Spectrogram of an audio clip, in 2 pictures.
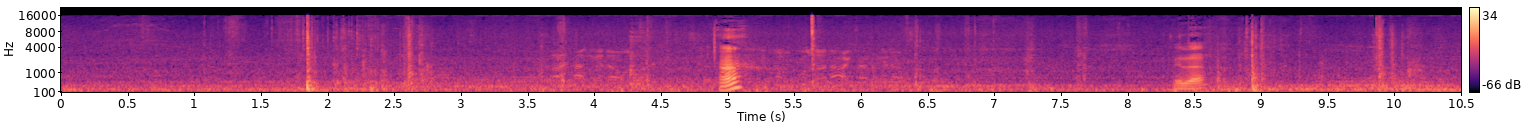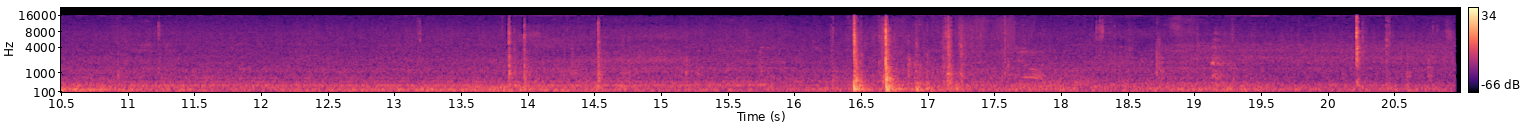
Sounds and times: Speech: 3.6 - 6.4, 8.3 - 8.7, 17.6 - 18.0.

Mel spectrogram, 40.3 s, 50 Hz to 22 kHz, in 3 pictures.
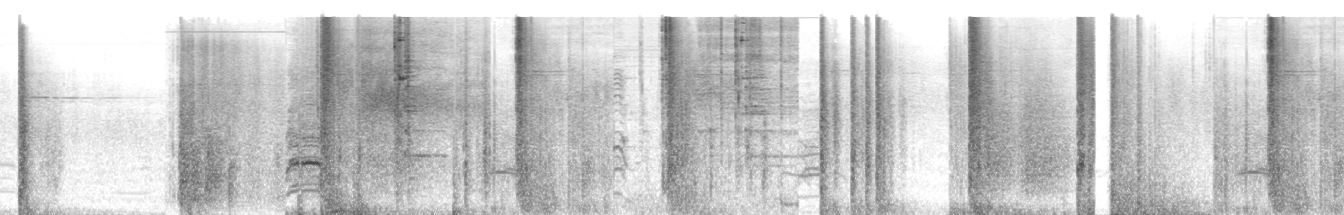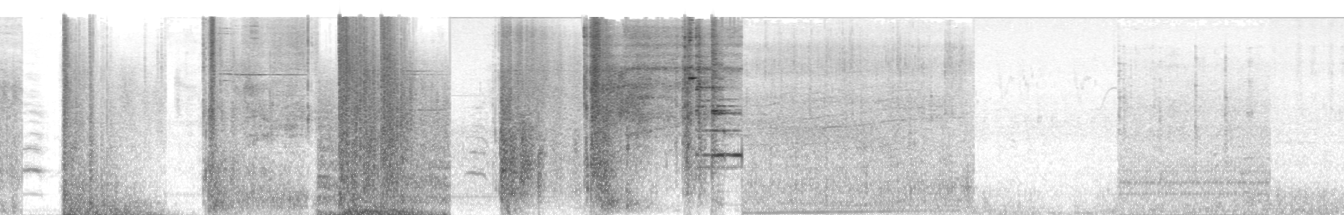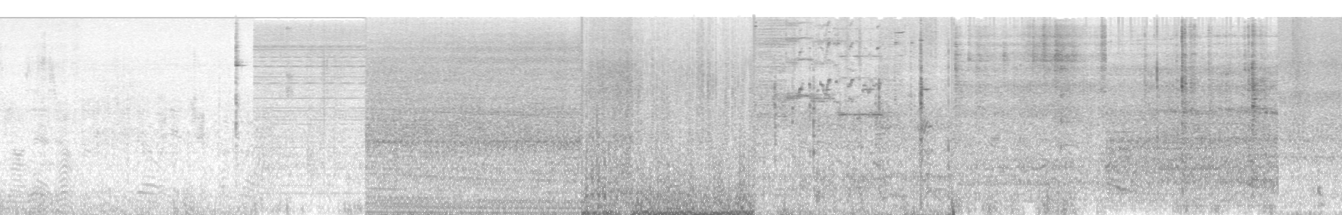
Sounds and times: Artillery fire: 8.2 - 20.0.

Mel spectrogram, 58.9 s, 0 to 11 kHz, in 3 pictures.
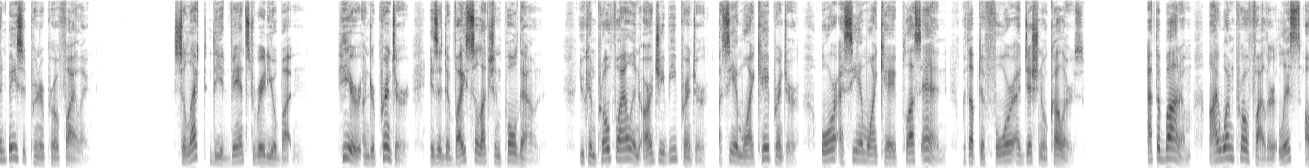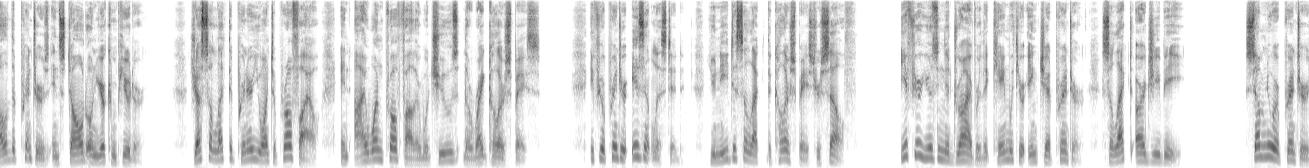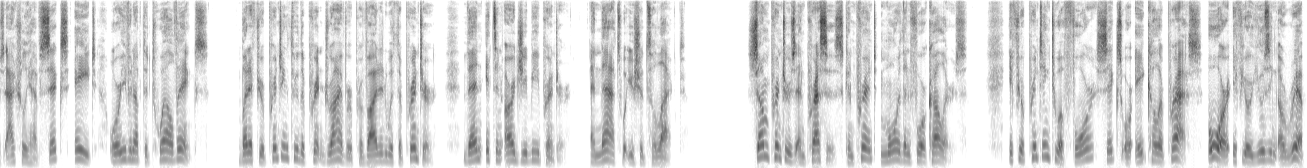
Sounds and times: Speech: 0.0 - 1.4, 2.6 - 16.3, 17.2 - 21.8, 22.4 - 27.8, 28.4 - 32.5, 33.2 - 37.4, 38.3 - 49.6, 50.5 - 58.8.

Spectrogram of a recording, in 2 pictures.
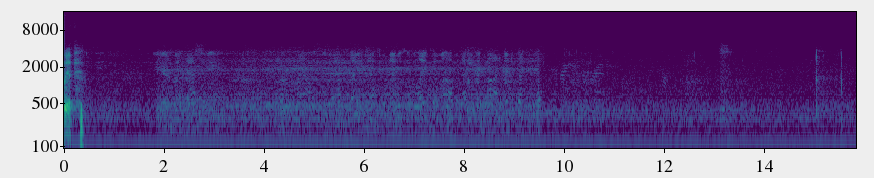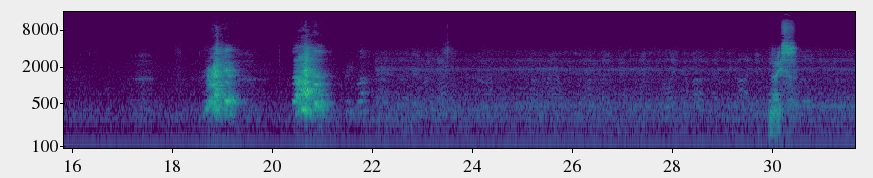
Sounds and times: Speech: 0.0 - 0.8, 4.0 - 11.0, 21.5 - 31.1.

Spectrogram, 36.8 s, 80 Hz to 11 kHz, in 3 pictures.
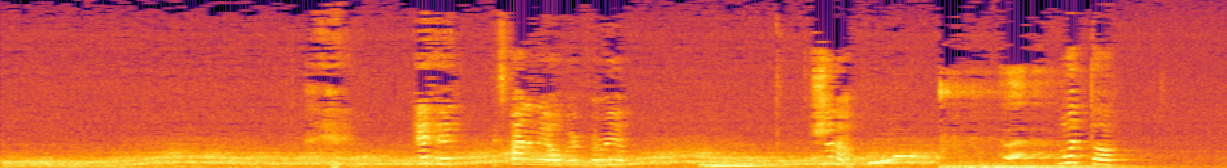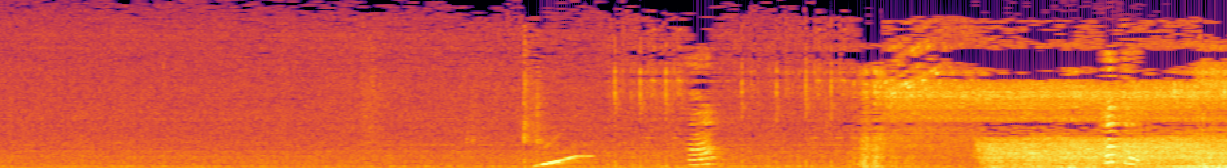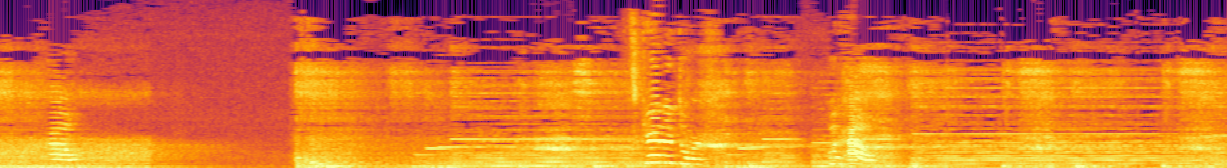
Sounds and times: Speech: 4.2 - 6.3, 10.6 - 11.3, 19.2 - 19.5, 23.3 - 23.7, 25.0 - 25.4, 30.9 - 31.7, 32.8 - 33.4.

